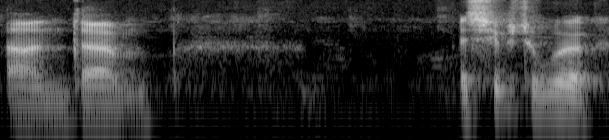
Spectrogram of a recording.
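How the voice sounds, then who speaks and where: Middle-aged British livestream host, deep low voice, loose rambling delivery with fillers. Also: male voice, animated, slow pace, fairly bright tone. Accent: British English. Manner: rambling, repetitive, frequent fillers and coughs. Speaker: livestream host, sobriety mentor. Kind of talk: casual live stream talk.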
